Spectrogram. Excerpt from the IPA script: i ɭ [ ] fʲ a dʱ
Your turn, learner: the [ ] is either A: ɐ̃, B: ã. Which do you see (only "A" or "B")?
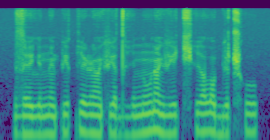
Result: A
